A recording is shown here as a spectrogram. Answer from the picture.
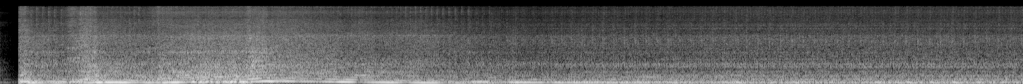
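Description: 1982 Toyota Corolla engine running on a new Weber carburetor. It revs up once over the first few seconds, eases back down, then idles steadily.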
